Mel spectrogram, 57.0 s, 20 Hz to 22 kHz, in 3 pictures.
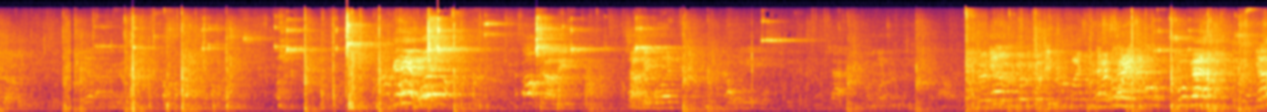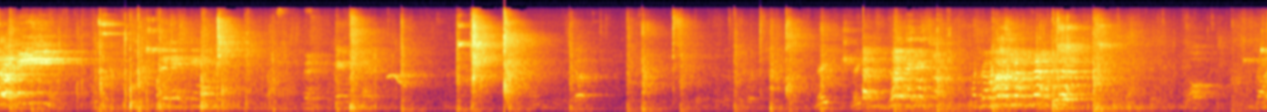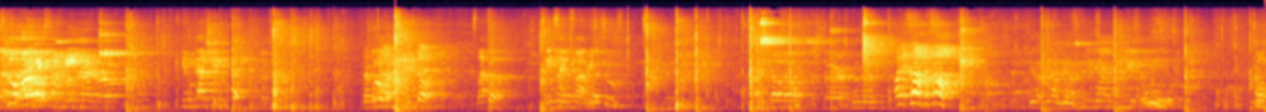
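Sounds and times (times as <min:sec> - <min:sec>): basketball bouncing on court: 0:01.0 - 0:03.6, 0:04.2 - 0:07.4, 0:10.2 - 0:10.9, 0:13.7 - 0:14.7, 0:15.5 - 0:23.3, 0:34.8 - 0:36.2, 0:39.9 - 0:40.6, 0:47.7 - 0:50.1, 0:54.7 - 0:54.9, 0:55.8 - 0:56.1
players calling out: 0:01.3 - 0:10.3.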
